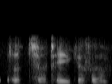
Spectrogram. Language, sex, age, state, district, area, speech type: Punjabi, male, 18-30, Punjab, Fazilka, rural, conversation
